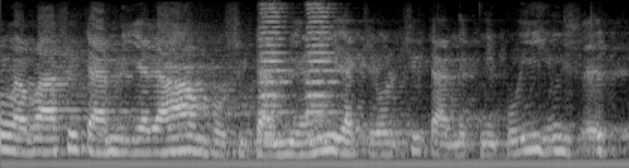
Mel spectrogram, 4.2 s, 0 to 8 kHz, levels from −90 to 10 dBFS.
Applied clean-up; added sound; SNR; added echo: none; Vehicle horn, car horn, honking; 11 dB; reverberation time 1.3 s.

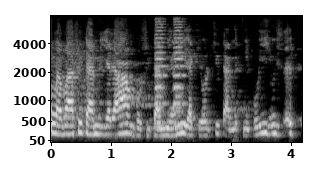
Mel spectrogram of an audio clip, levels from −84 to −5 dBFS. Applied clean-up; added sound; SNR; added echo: classical method WPE with log-MMSE.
